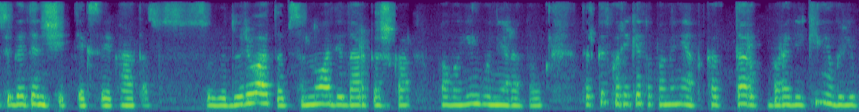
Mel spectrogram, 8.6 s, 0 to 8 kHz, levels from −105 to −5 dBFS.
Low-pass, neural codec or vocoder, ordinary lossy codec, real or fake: 7.2 kHz; none; AAC, 32 kbps; real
